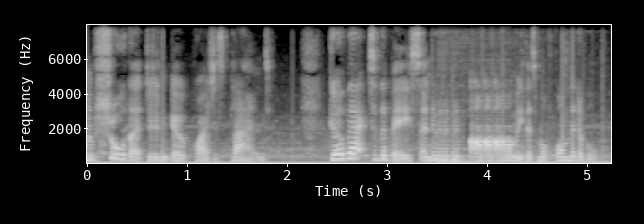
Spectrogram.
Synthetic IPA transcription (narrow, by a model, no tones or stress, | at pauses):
ɪ̃mʃʊɹðɨt̚d̥ɪdⁿn̩ɡ̥oʊkʰw̥aɪɾɨz̥pʰl̥æ̃nd̥ | ɡ̥oʊbæk̚tʰɨðɨbeɪsɨ̃nɨ̃nɨ̃ɨ̃ñnɑɹmiðɨtsmɔɹfɔɹmɪɾɨbəlˠ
